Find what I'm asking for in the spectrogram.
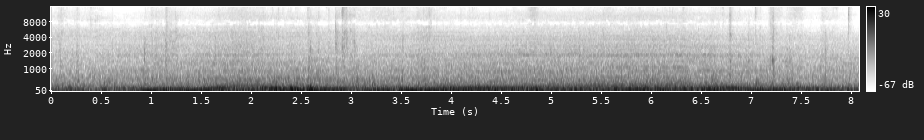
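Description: A motor vehicle approaching on a narrow road in the Konkan region gives a close, continuous engine rumble that rises slightly and holds steady for several seconds.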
